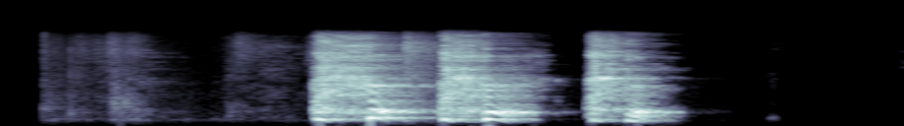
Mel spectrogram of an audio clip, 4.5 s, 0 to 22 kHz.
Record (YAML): three_cough_length: 4.5 s
three_cough_amplitude: 27597
three_cough_signal_mean_std_ratio: 0.46
survey_phase: beta (2021-08-13 to 2022-03-07)
age: 18-44
gender: Male
wearing_mask: 'No'
symptom_none: true
smoker_status: Never smoked
respiratory_condition_asthma: false
respiratory_condition_other: false
recruitment_source: REACT
submission_delay: 3 days
covid_test_result: Negative
covid_test_method: RT-qPCR
influenza_a_test_result: Negative
influenza_b_test_result: Negative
